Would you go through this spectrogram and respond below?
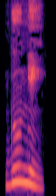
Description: ♪ gum`yi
